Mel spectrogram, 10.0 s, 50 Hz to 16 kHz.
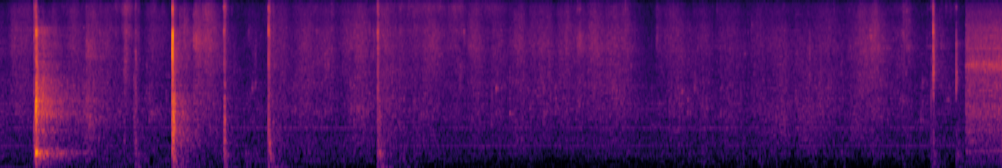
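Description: Leather-covered rear seat cushion of a 2012 Lexus IS250 being pushed down so its front clips snap into place: a sharp knock about half a second in, then four lighter knocks over the next few seconds.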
